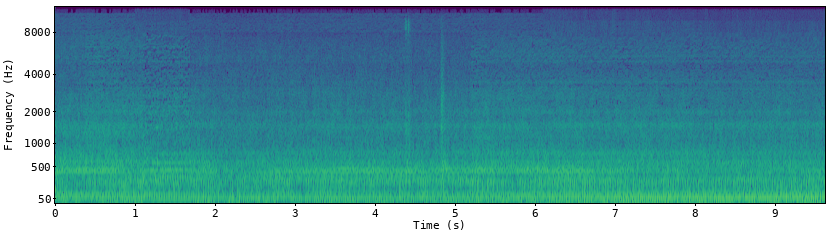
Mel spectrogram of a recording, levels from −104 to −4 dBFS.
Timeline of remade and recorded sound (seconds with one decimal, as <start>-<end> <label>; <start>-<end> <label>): 0.0-1.1 remade; 1.1-1.7 recorded; 1.7-9.6 remade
